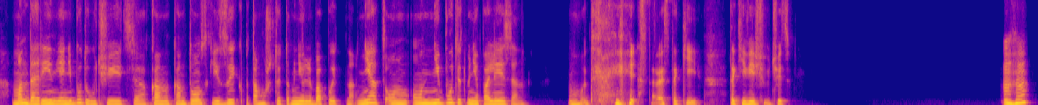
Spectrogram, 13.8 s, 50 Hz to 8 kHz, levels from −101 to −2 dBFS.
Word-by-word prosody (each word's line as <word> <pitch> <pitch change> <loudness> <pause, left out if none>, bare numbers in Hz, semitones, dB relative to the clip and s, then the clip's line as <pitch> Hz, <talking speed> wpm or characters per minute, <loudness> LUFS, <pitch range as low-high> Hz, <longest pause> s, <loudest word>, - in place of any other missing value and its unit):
мандарин, 215 0 +4
я 205 0 +3
не 210 +1 +4
буду 230 -1 -2
учить, 205 +1 -4
а, 185 -2 -4
кан 200 +2 -1
кантонский 210 +3 -2
язык, 220 +5 -2
потому 195 +1 -3
что 205 - -8
это 195 0 -6
мне 200 0 +4
любопытно. 195 -1 -2
Нет, 225 +3 +1
он 215 -2 0
он 225 0 +4
не 235 - +6
будет 245 +1 -2
мне 210 -2 +3
полезен. 195 -4 0 0.5
Вот 195 +2 -3 0.3
и 210 -4 +6
я 240 - +5
стараюсь 200 0 -6
такие 180 -4 -5 0.3
такие 215 -3 +1
вещи 180 -1 +2
учить. 205 +3 -5 2.8
Мгм. 235 +6 +7
205 Hz, 130 wpm, -22 LUFS, 195-220 Hz, 2.8 s, Мгм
